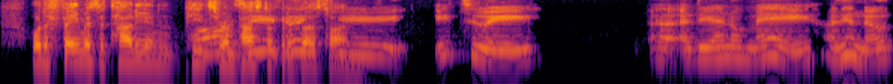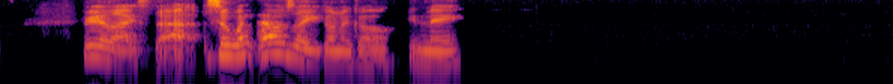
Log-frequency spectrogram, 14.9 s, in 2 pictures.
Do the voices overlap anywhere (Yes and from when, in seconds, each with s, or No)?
Yes, from 1.6 s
